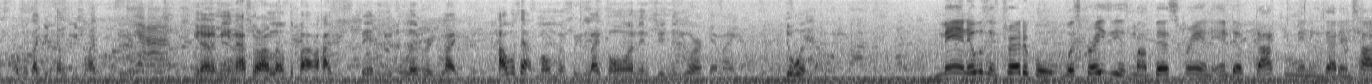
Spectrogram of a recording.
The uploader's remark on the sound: Excuse the sound we were outside at the the SOL BLUME FESTIVAL.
